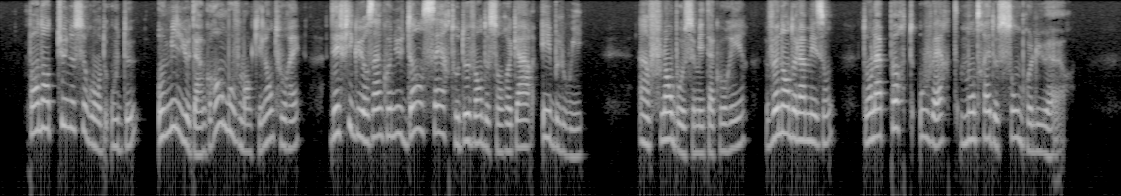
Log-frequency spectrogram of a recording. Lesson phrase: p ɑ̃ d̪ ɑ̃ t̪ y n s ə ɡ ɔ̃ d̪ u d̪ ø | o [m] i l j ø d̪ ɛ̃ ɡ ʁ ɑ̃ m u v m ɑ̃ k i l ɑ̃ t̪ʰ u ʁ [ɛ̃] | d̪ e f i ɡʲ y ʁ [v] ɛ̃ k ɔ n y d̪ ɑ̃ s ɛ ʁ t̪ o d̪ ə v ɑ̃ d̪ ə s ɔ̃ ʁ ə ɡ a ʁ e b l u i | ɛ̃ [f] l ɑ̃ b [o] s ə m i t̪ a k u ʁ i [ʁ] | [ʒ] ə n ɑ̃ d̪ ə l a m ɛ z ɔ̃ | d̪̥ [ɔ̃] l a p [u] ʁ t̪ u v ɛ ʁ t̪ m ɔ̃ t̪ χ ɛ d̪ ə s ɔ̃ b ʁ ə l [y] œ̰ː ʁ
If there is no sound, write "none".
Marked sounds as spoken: m, ɛ, z, f, o, ʁ, v, ɔ̃, ɔ, y

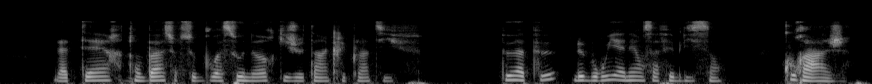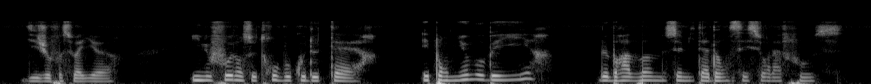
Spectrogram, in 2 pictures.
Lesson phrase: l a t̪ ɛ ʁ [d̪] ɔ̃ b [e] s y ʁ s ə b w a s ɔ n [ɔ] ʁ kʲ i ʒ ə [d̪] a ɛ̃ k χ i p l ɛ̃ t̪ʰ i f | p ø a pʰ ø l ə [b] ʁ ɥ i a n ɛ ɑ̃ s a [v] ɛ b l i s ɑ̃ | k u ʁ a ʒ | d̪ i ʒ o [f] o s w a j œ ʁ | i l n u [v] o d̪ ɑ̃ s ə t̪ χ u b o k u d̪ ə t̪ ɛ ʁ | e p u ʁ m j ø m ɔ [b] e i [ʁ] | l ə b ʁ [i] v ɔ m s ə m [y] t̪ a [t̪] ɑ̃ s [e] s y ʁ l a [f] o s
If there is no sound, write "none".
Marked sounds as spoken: t̪, a, ɔ, t̪, b, f, f, f, b, ʁ, a, i, d̪, e, f

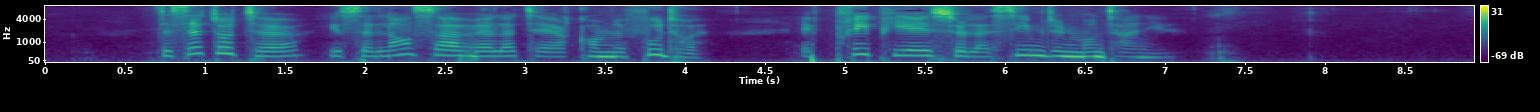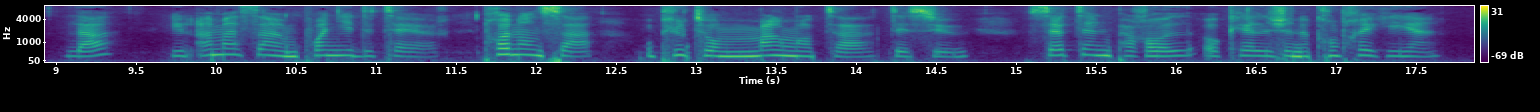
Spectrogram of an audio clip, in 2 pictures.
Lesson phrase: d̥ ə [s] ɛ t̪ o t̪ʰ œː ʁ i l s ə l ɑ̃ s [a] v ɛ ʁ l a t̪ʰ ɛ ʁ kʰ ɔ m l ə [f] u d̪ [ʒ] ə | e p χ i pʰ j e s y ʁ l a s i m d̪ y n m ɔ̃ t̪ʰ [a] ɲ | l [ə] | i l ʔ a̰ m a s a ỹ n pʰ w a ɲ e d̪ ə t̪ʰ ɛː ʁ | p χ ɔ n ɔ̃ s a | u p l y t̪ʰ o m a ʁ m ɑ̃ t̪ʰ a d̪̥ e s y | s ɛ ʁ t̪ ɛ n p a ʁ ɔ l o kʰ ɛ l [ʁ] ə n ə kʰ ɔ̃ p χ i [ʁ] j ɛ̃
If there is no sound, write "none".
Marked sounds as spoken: s, a, f, ʁ, a, a, ʒ, ʁ

